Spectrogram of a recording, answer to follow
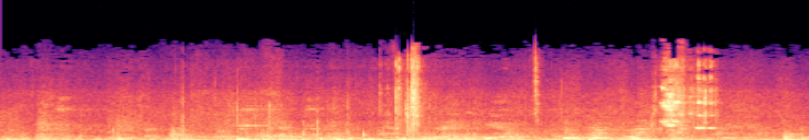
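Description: Faint indistinct chatter of people in a room, with clothes hangers scraping along a metal rack rail twice as hanging clothes are pushed aside.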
